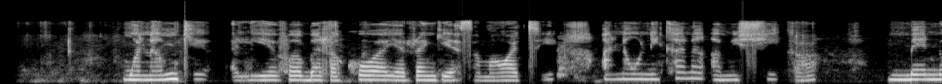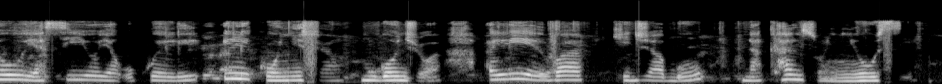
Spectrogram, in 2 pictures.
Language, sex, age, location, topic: Swahili, female, 18-24, Kisumu, health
